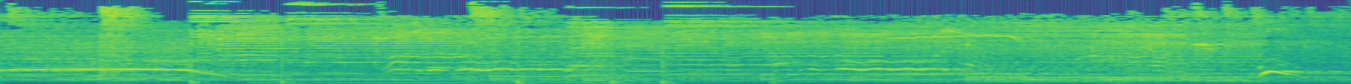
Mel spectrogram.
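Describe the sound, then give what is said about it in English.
A church audience cheers and shouts loudly and continuously during a service, clapping in praise of God, with long, high, wavering cries rising above the crowd and scattered sharp claps throughout. “Now put your hands together. Give God the biggest praise.”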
